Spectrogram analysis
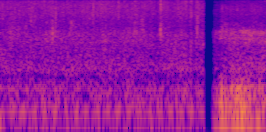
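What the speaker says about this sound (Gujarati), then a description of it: "તો ભાઈ ધીમો ધીમો વરસાદ ચાલુ થઈ ગયો છે" Light rain pattering steadily on metal roof sheets, a soft continuous hiss of drops with a brief dropout near the end before the patter resumes.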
